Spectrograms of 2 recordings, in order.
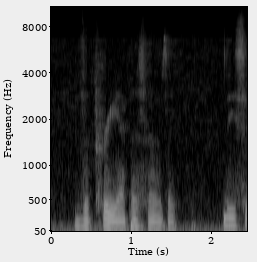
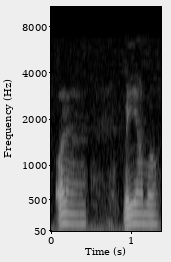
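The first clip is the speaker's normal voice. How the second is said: higher-pitched beginner's Spanish introduction; retold Spanish accent test, pitched up; 9 semitones higher, 4 dB louder than usual. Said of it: "quick little conversation to test out accents".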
